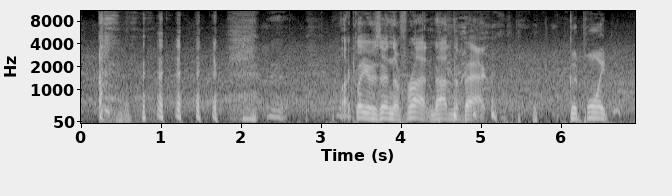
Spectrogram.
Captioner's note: laughs; laughs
